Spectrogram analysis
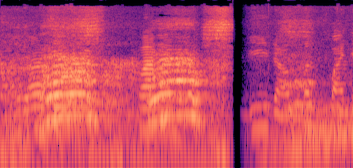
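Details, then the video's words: Large cattle in a pen at a cattle contest give a drawn-out, harmonic lowing moo that swells and fades twice, with a man talking nearby and a brief cut near the end. "KONTES SAPI DI KANDANG"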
